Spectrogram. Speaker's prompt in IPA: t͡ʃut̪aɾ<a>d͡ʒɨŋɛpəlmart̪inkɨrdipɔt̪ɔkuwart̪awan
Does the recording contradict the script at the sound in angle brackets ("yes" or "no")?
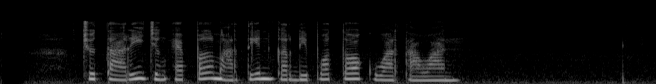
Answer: yes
